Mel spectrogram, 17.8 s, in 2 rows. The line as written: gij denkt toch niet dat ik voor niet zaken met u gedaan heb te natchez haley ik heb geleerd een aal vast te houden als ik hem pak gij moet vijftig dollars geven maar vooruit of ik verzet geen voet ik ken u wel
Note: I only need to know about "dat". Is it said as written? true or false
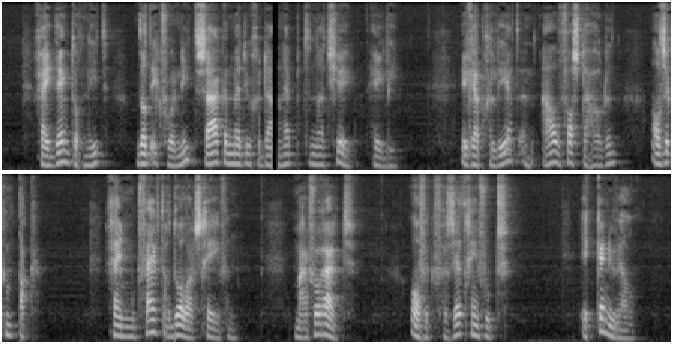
true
